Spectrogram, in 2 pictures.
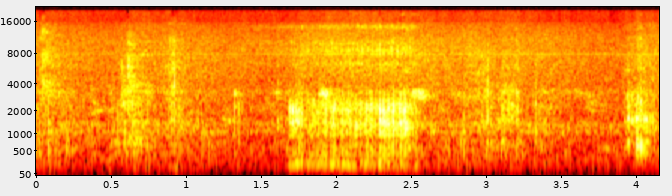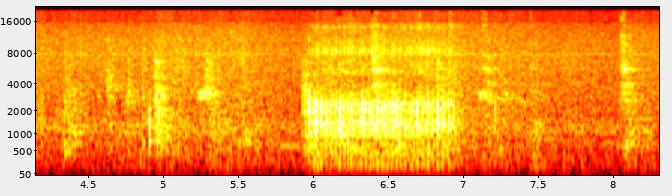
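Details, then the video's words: Chihuahua snoring indoors: two broad, raspy, breathy bursts about four seconds apart, each lasting near a second, with faint softer breaths between in a quiet room. "Храп чихуа"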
